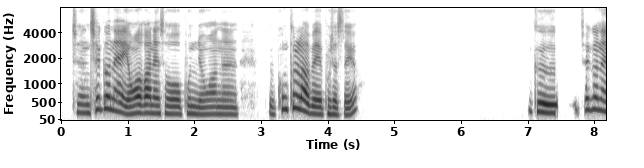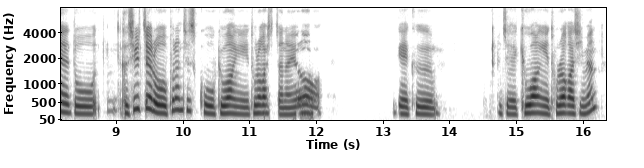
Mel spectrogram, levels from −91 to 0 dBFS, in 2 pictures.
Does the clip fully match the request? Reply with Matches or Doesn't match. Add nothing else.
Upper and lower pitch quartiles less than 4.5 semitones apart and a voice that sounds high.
Matches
